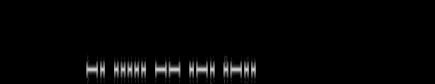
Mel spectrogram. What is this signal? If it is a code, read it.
Morse code, heard as a keyed tone, about 34 wpm, 700 Hz. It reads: N5MRL
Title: USA Call Signs - 5 Characters - 35wpm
